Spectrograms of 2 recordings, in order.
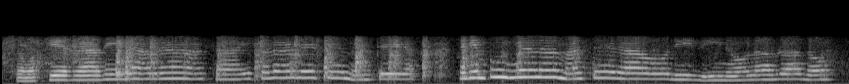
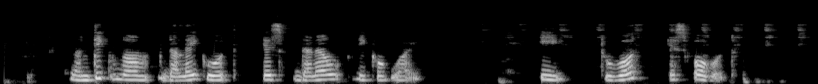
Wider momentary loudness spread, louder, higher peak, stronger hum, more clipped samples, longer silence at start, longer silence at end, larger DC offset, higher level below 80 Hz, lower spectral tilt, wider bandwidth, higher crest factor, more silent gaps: second, 8 LU vs 11 LU; second, -23 LUFS vs -17 LUFS; second, -6 dBFS vs -2 dBFS; neither; neither; second, 0 s vs 0.25 s; second, 0.15 s vs 0.5 s; first, 0.2% vs under 0.1%; about the same, -60 dBFS vs -60 dBFS; first, -10 dB/octave vs -6 dB/octave; second, 4 kHz vs 7.2 kHz; about the same, 16 dB vs 16 dB; neither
